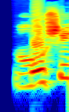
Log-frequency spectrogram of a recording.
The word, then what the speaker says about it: মশি: ছিড়েপত্র না ছাড়ে মশি এখানে মশি শব্দের অর্থটা একটু বিশেষভাবে মনে রাখতে হবে তোমরা আবার অনেকে তাড়াহুড়ো করে মাসিও উচ্চারণ করতে পারো এখানে মশি শব্দের অর্থ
